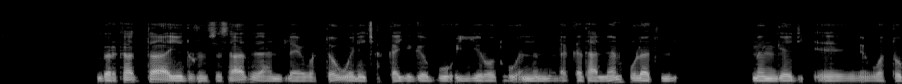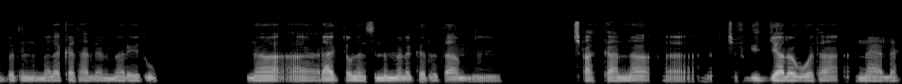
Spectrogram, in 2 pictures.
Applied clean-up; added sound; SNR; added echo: none; none; none; none.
